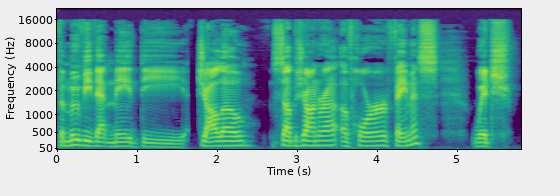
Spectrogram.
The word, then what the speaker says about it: giallo: I thought you pronounced that totally differently. – Giallo. – I did not think that was how you did it. – Yeah. Gialli is the... – It's with a G, right? – Yeah.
